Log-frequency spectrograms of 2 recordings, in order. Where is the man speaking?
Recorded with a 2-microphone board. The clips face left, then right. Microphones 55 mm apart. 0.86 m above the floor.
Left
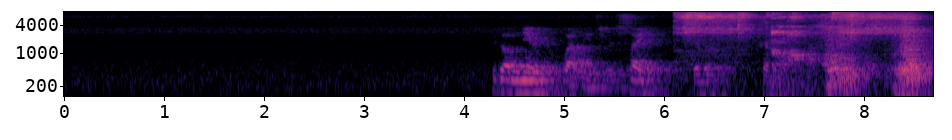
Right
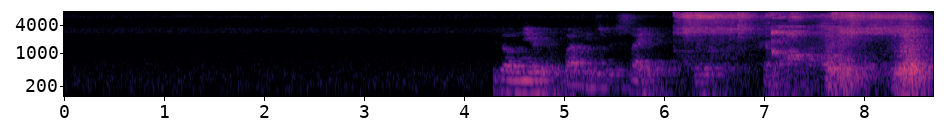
25° left (ahead or behind), 2.5 m.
